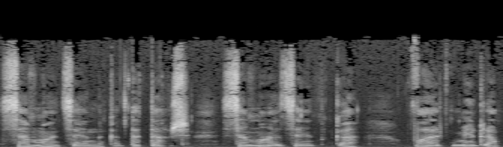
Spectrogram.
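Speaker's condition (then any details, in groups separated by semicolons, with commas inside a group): Cerebral palsy; born apparently lifeless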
